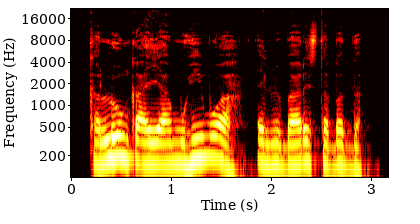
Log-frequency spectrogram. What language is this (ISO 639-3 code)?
som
